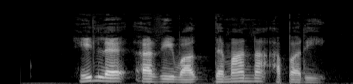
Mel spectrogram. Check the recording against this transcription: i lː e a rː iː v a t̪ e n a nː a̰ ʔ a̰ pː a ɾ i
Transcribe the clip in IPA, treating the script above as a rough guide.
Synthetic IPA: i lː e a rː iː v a d̪ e m a nː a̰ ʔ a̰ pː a ɾ i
